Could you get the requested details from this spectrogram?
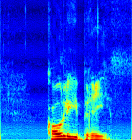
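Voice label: "kolibri", Dutch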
